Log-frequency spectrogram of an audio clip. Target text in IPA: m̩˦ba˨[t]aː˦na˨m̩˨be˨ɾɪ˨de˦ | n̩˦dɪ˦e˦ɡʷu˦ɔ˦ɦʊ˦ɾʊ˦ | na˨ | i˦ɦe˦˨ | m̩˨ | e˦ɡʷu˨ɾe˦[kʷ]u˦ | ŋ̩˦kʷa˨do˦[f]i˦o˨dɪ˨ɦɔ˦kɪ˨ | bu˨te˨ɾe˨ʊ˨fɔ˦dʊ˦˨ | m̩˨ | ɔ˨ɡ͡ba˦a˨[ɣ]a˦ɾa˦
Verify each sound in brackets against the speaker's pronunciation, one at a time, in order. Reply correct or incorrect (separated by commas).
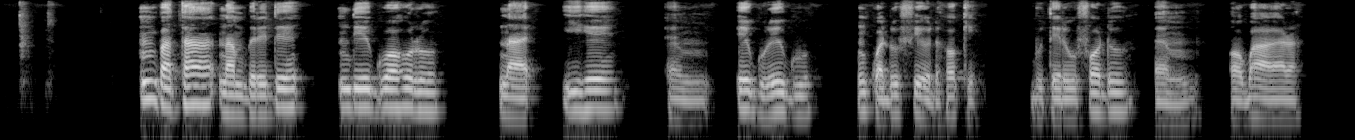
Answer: correct, incorrect, correct, correct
